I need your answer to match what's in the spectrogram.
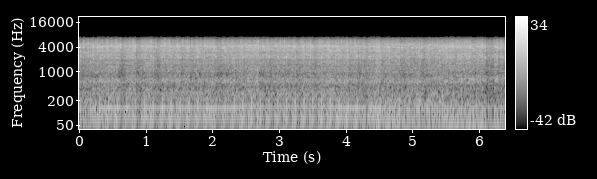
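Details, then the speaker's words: Harley Evolution Sportster V-twin, cold start on choke after a carburetor problem was fixed: uneven lope at a fast choke idle, steady, with no spitting or stalling. It sounds a lot better and runs normally. "you okay what sounds a lot better okay"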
